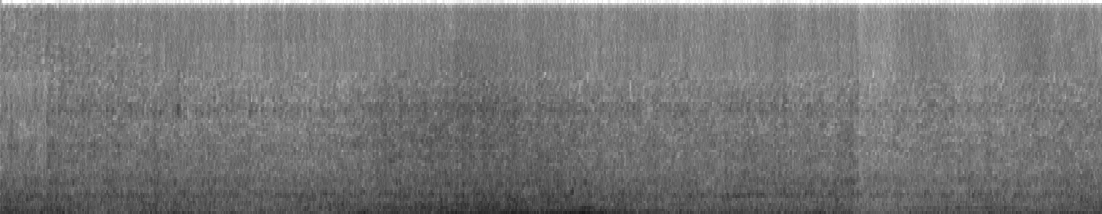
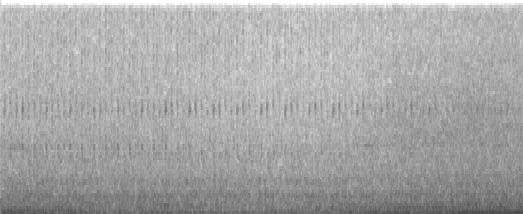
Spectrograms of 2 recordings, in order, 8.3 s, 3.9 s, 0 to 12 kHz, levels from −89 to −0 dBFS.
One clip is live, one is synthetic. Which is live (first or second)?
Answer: second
